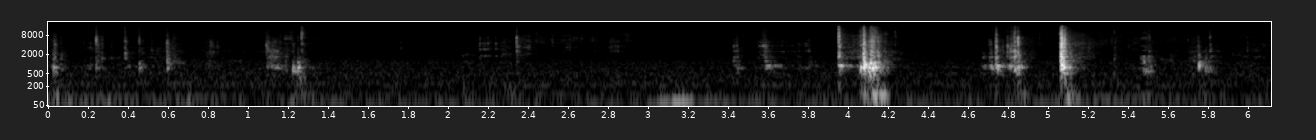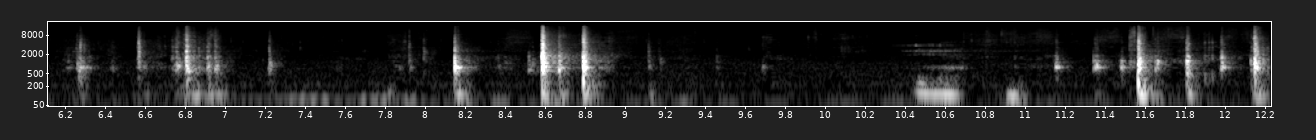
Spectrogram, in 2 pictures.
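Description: Plastic snap clips of a laptop palmrest clicking into place as the top case is pressed down onto the base: a scattered series of sharp plastic clicks, the loudest close together about eight to nine seconds in.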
